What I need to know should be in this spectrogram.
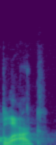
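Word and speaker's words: Blaque: It's spelt like plaque, but with a B. So Black.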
